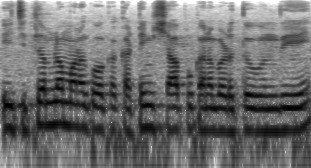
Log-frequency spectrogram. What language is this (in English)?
Telugu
